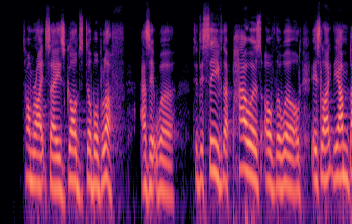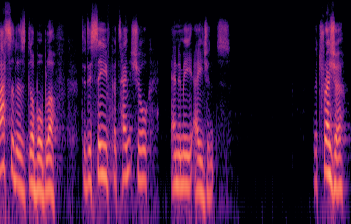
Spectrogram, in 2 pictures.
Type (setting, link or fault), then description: setting, large echoing room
